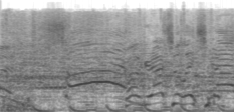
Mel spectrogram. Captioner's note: cheering, applause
